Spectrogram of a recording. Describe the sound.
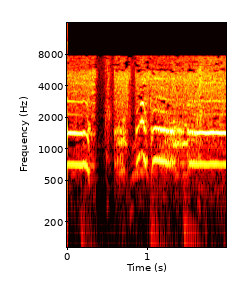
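Chicken crowing: a loud, drawn-out, pitched call held on a steady tone, briefly broken midway and then resuming, over a low background rumble.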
